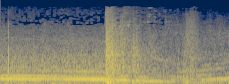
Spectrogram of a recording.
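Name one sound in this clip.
A motorcycle crashes into a barrier with a sharp thud.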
